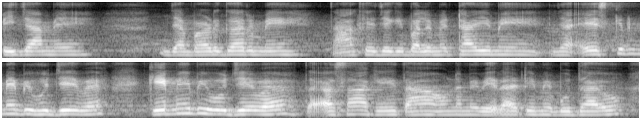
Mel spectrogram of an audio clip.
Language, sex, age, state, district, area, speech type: Sindhi, female, 45-60, Gujarat, Surat, urban, spontaneous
